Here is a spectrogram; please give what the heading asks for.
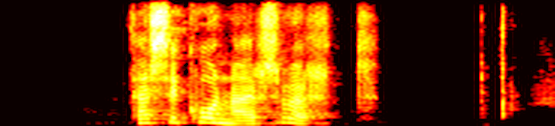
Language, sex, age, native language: Icelandic, female, 40-49, Icelandic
